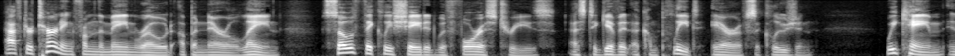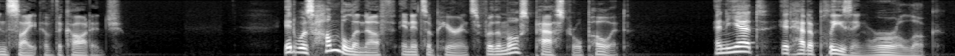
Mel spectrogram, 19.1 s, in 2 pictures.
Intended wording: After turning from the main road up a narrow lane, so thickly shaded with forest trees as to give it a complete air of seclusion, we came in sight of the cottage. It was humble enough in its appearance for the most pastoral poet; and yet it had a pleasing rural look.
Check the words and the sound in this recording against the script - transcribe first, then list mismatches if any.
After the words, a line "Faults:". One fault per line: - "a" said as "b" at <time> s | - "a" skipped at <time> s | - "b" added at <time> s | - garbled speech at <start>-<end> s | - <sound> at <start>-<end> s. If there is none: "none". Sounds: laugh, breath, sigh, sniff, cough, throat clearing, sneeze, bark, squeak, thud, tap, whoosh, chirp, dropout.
After turning from the main road up a narrow lane, so thickly shaded with forest trees as to give it a complete air of seclusion, we came in sight of the cottage. It was humble enough in its appearance for the most pastoral poet; and yet it had a pleasing rural look.
Faults:
none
